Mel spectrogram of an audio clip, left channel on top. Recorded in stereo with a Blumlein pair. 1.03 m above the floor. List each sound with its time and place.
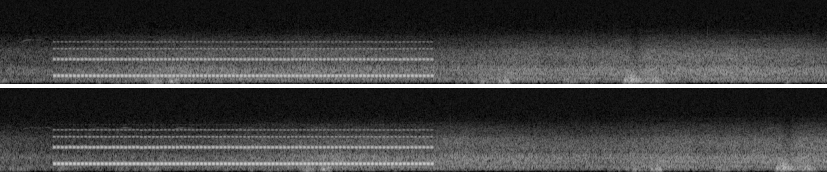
0.5 s a ringtone: 5° right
